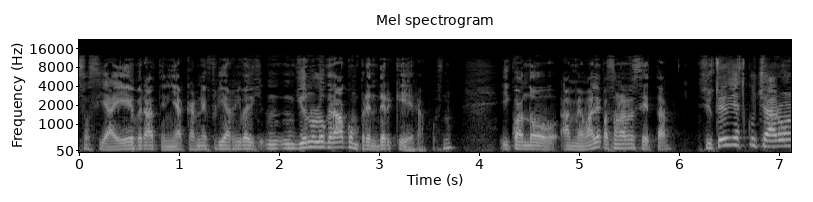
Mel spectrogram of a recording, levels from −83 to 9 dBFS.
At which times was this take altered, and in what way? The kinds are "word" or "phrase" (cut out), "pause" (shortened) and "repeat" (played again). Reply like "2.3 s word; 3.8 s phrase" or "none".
none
